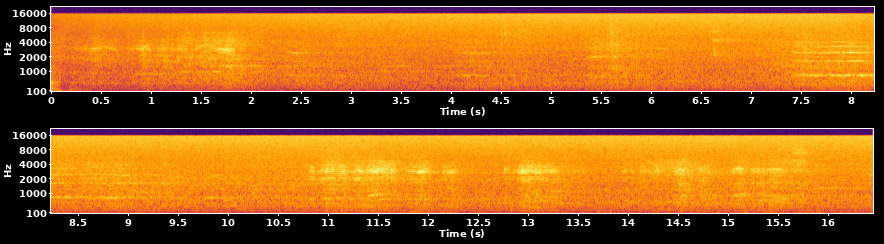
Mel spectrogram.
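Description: Busy indoor badminton hall ambience: a steady murmur of background voices from the crowd and neighbouring courts, with scattered brief high squeaks, strongest about halfway through and again a few seconds later.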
